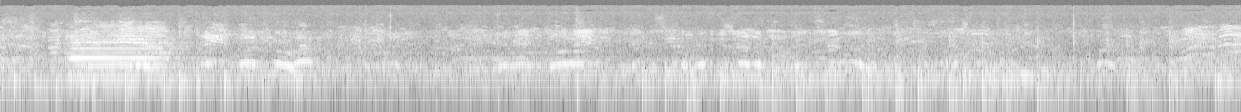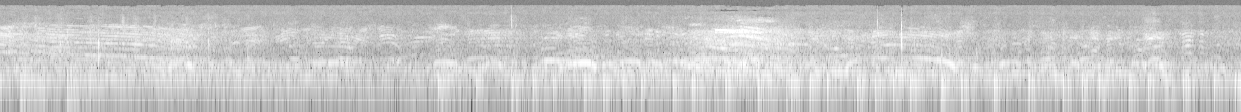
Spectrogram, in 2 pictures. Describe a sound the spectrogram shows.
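A crowd of spectators chatters and calls out outdoors throughout.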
